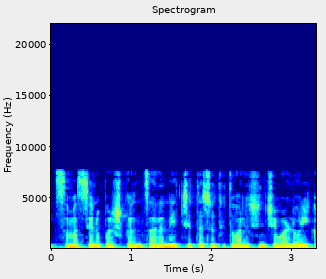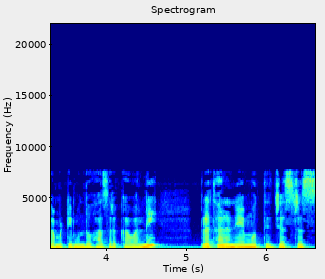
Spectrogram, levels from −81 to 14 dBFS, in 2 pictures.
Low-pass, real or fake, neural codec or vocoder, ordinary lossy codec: none; real; none; none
